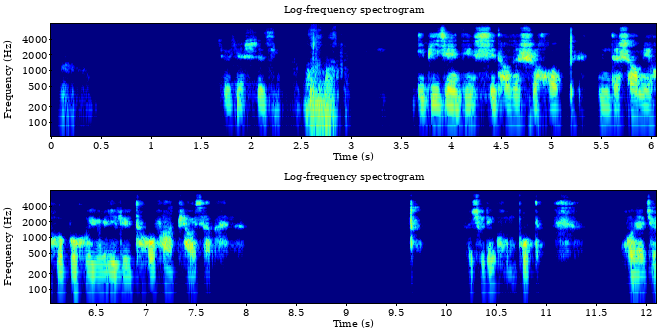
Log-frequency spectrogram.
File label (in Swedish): Naturlig AI-röst för dagliga vloggar och livsstilsinnehåll; Perfekt för livsstilsskapare, resevloggar och personligt berättande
